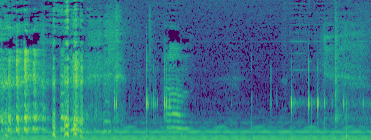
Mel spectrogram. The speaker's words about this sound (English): Man, there is the Bremerton hum I'm told you about. I'm going around the room and trying to hide the Zoom recorder under things because there's a residual buzz that you can hear right now, of course.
